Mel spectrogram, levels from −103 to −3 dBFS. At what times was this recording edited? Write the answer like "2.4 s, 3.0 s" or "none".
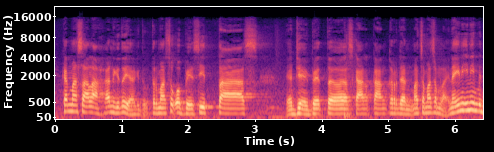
none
